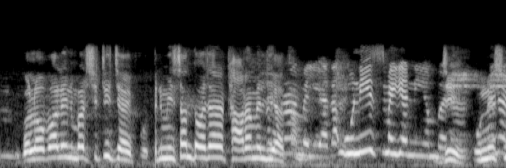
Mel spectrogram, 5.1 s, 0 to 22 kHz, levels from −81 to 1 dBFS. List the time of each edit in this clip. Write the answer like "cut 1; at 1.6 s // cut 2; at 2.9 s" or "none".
cut 1; at 1.5 s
